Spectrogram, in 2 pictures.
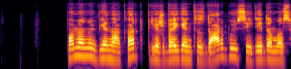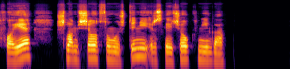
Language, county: Lithuanian, Marijampolė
